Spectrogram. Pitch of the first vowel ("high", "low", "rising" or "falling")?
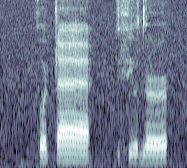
low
